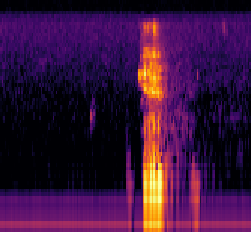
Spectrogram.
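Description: Near silence apart from one brief spoken 'yeah' a little over a second in.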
